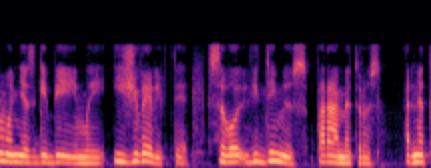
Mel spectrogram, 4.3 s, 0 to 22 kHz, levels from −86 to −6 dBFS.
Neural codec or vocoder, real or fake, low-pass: codec, 16 kHz, 2 kbps, X-Codec, HuBERT features, trained on general audio; fake; 7.2 kHz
